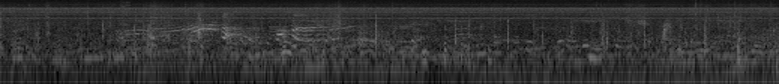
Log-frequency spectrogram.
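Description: Young women talk quietly nearby.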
